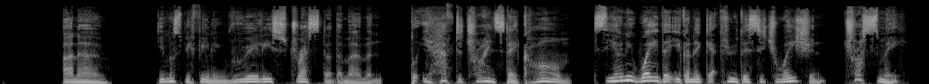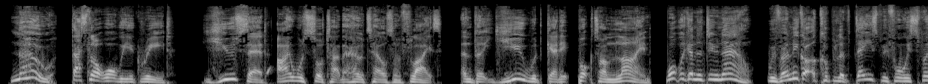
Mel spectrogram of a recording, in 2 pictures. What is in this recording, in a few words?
Natural Sounding, voiceover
